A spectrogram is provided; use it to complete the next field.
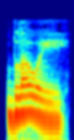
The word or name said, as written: blowiness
